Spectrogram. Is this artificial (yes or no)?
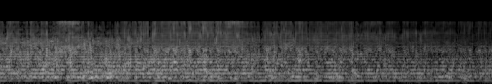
yes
